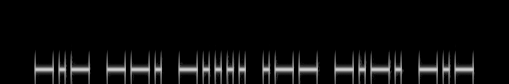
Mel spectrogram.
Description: Morse code, heard as a keyed tone, about 20 wpm, 700 Hz. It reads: KG6WCK
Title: USA Call Signs Repeated 3x 20wpm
